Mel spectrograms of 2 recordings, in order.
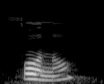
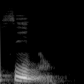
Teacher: la O es una vocal posterior y la I es una vocal anterior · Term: vocal media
